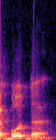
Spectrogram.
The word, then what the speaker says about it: Bodin: Jean Bodin, a pronúncia Bodin, francês, um sacerdote francês que, ao lado de outro sacerdote francês chamado Jacques Bossuet, eles vão conceber a teoria do direito divino.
